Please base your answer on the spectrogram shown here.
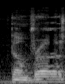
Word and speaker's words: Dumfries: have a pronounce at dumfries or dumb fries dumb fries don't freeze uh south of washington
